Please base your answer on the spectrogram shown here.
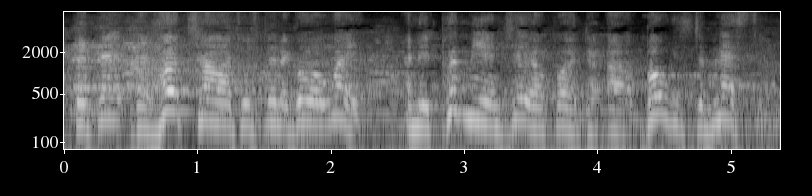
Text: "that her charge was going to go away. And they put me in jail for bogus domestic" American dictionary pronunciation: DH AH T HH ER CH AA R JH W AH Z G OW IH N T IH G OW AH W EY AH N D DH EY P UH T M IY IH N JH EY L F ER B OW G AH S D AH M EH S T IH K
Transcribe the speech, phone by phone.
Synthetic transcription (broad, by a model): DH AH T HH ER CH AA R JH W AH Z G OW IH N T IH G OW AH W EY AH N DH EY P UH T M IY IH N JH EY L F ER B OW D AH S D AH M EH S T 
